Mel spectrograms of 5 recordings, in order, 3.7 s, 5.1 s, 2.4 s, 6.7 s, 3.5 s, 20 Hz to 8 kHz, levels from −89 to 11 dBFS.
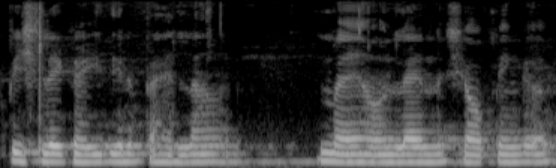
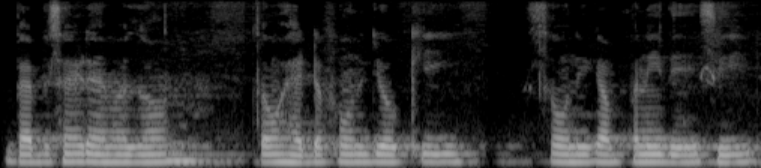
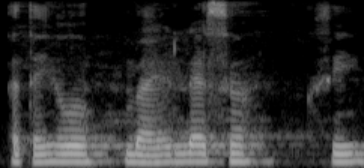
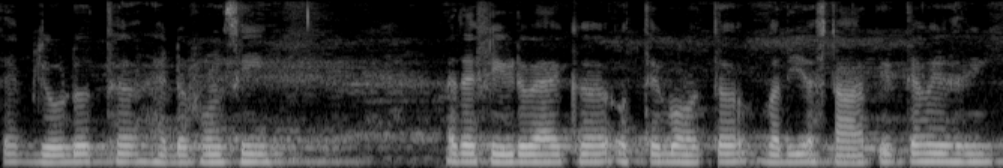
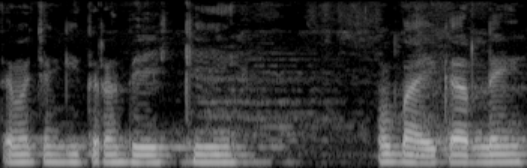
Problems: constant background noise, continuous background conversations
